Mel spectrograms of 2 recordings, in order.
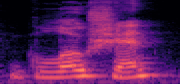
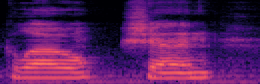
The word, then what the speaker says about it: Glowtion: It's like Glowtion, like lotion, Glowtion.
